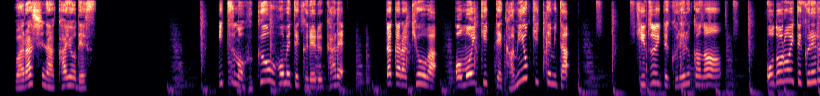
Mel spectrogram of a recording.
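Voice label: commercial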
